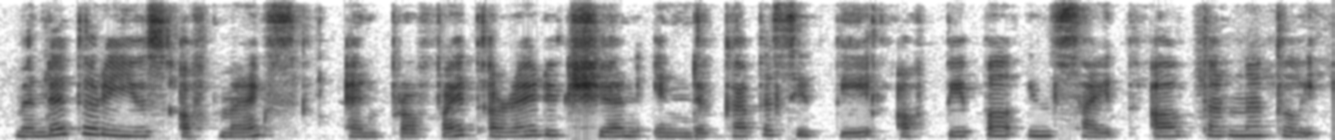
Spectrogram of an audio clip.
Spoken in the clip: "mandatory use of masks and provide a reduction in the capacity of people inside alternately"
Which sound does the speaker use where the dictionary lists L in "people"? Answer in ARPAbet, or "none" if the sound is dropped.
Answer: L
